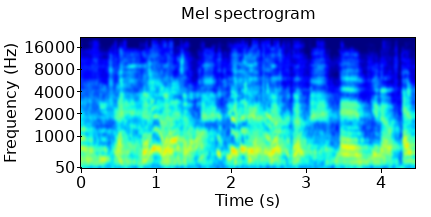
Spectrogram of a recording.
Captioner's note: all laughing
